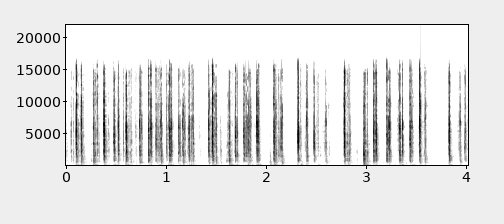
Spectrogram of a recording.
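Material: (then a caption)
Plastic. Fingertips with long light-blue nails type fast on a full-size keyboard with white, blue and yellow plastic keycaps and a blue backlit frame. A rapid, uneven stream of bright, dry plastic key clacks with a little low thump underneath, each stroke stopping dead with no ring.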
